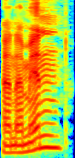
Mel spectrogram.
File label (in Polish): egipski; Egipski Arabski dialekt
